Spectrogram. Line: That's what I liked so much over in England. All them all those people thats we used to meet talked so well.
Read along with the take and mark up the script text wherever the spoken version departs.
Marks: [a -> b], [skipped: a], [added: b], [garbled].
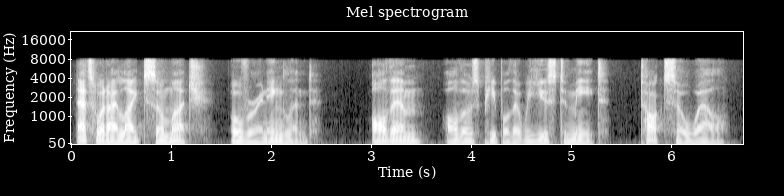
That's what I liked so much over in England. All them all those people [thats -> that] we used to meet talked so well.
